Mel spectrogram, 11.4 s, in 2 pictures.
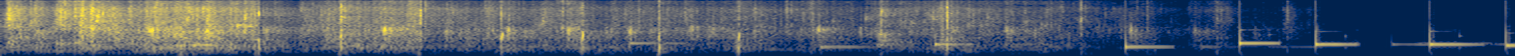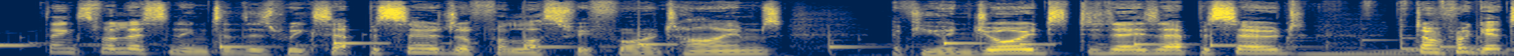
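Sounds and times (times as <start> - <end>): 
audience applause after a panel discussion: 0.0 - 4.3
speech: 5.9 - 11.3.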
